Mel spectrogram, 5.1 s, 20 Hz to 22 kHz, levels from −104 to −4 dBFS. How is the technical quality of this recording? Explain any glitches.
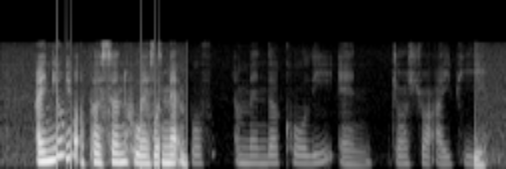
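Not great: there are two short jumbled glitches early on, and then most of the rest of the clip drops away badly.

Chunks out of order, at 0.56 to 0.70 s and again at 1.39 to 1.58 s. The audio moves in blocks of about 46 ms, and in each spot one block turned up late, two blocks behind in the first case and three in the second, so it plays after material that should follow it. Nothing is missing, but the speech briefly scrambles at the hard joins.

From 1.86 to 4.74 s the speech falls by about 29 dB and goes faint. That's most likely one channel inverted: one side of the stereo pair has flipped polarity, so when the two are summed to mono, the centred speech cancels against itself. What's left is only the small difference between the channels, which is why it sounds so weak until it recovers near the end.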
